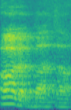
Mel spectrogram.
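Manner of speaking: loud, angry, frustrated, worked-up outburst. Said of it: "Je m'énerve".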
